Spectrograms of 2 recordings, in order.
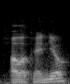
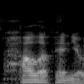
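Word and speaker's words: jalapeño: the J I guess jalapeno but the J is an H there like you're saying a sound it's it's not silence right it's an it's an H it's it's jalapeno it's not jalapeno it's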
